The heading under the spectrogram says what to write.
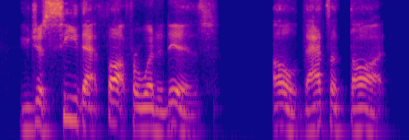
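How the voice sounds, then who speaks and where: A man with a Southern accent speaks at a medium pitch. His pace is fairly slow, with ordinary pitch variation. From North Carolina. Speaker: satsang teacher. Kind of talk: spiritual teaching on video call. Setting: video call.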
